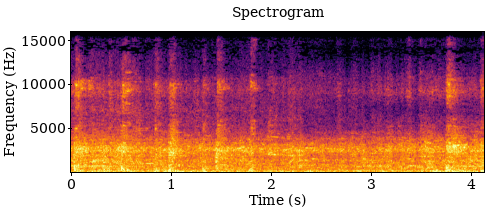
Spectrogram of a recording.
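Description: Freight train of empty coal wagons rolling past close by: a steady rumble with repeated clickety-clack of wheels over rail joints.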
